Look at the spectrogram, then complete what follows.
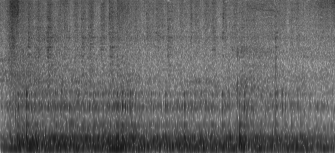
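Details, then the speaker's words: Fiat Strada rear wheel hub bearing, badly worn, with the wheel off the ground and spun slowly by hand, mic held close: a rough, steady low rumble even with no vehicle weight on it. "Moçada, tá roncando aqui no ar, apenas com a força da mão e nessa baixíssima velocidade aí."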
